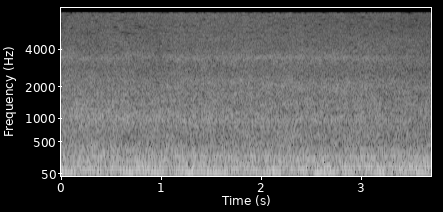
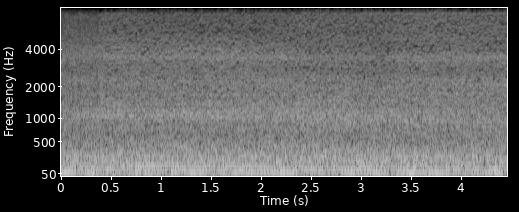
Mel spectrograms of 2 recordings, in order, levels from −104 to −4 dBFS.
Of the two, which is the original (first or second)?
second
